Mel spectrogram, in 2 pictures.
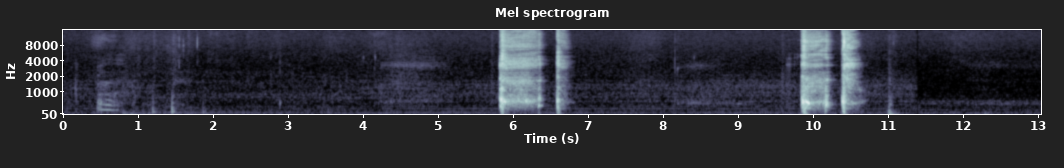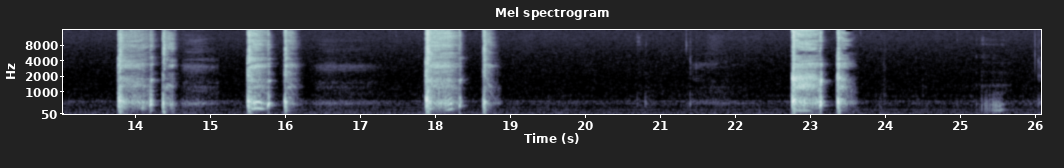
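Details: Six separate coughing bouts, most of two quick coughs with quiet pauses between, from a female recorded while sick; cough.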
